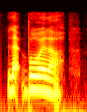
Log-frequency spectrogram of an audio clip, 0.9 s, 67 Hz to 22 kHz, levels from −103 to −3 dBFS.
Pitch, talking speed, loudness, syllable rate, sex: 195 Hz, 205 wpm, -15 LUFS, 4.4 syllables/s, female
